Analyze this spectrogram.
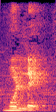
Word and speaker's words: mulé: muerto y que su su plural es decir los que no están muertos se pronuncia mulé el lugar favorito del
